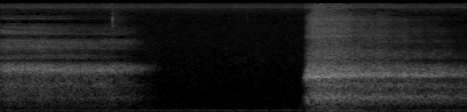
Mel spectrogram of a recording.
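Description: A deep breath drawn in with a steady airy hiss, then a second or so of near silence, followed by a louder, fuller breath blown out that slowly tapers off.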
